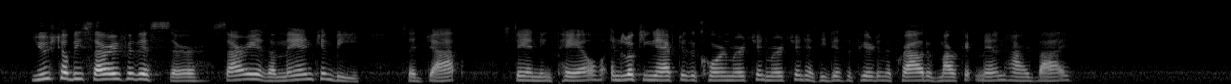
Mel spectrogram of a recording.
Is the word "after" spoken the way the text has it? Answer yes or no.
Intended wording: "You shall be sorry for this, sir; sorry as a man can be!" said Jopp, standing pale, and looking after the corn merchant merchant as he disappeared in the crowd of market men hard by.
yes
